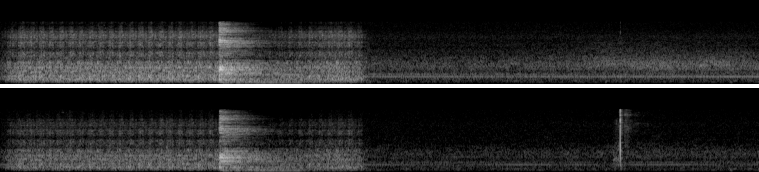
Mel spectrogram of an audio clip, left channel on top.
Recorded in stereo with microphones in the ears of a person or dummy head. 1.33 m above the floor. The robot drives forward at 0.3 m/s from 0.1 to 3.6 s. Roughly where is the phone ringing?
No phone ringing in this recording.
